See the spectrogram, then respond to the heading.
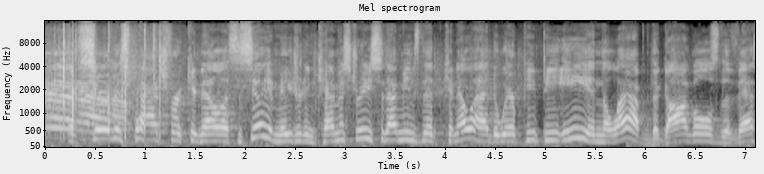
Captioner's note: applause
